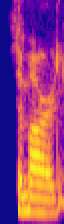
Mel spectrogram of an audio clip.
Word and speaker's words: Simard: I in the story that you told, and I may bollocks her name, Susan Simard, is that how you say it? – Simard, yeah.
